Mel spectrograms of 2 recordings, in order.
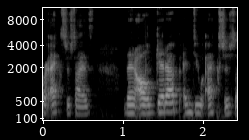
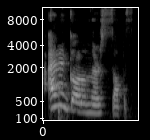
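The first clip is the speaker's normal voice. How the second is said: usual speaking voice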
